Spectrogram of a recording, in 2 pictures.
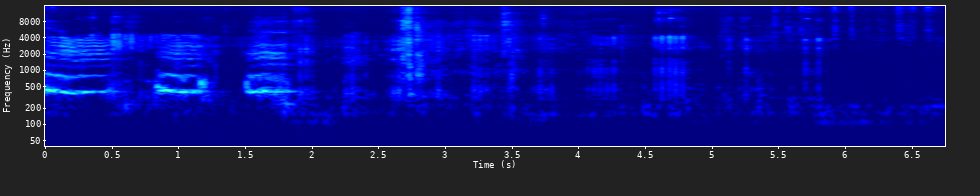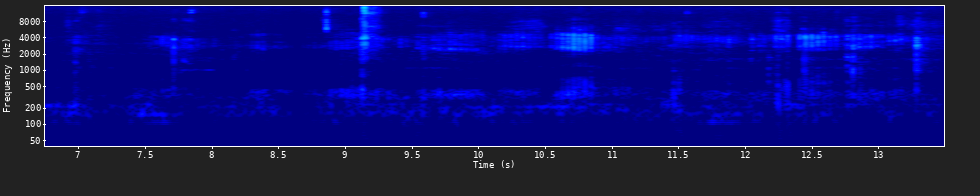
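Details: British Shorthair mother cat and two golden kittens resting in a cattery: a few brief mewing squeaks open the clip, followed by a continuous low rhythmic purr with small rustling sounds.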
